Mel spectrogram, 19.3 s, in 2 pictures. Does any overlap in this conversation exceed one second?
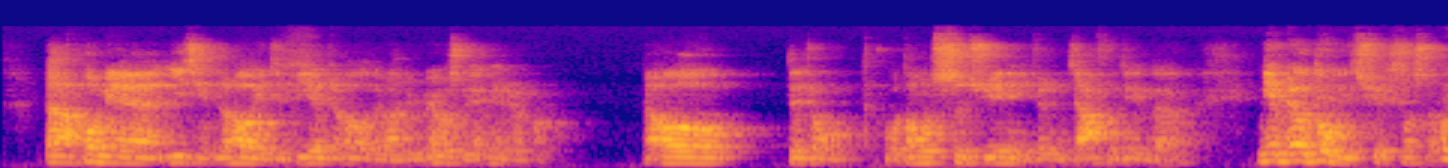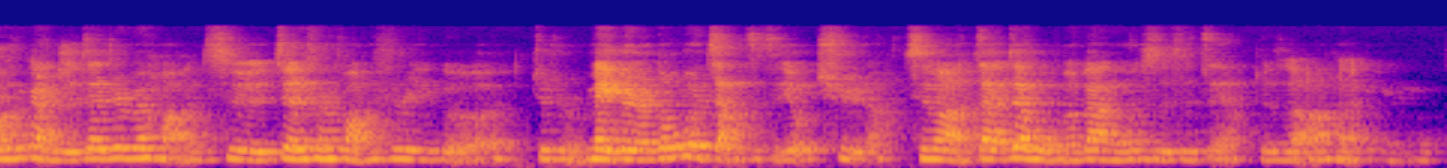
No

